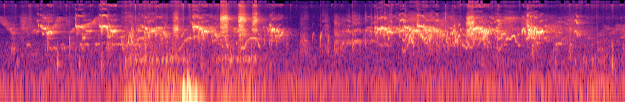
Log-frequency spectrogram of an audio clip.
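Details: Budgerigar chick giving its first calls: bursts of high, scratchy chirps and squawks with short pauses between them. Other similar chattering birds overlap in the background.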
